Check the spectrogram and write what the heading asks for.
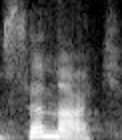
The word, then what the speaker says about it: Senac: Caixa Baixa tá então Senac você lê como uma palavra fio Cruz você lê como uma palavra Embrapa também você lê como uma palavra então você não pronuncia letra a letra como acontece com IBGE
